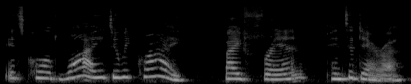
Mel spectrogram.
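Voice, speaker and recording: A woman's voice: sits high, lively intonation, unhurried, creaky, background noise. A woman hosting a children's storytime, reading picture books aloud and chatting expressively and directly with young listeners. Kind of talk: children's read-aloud with casual chat.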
